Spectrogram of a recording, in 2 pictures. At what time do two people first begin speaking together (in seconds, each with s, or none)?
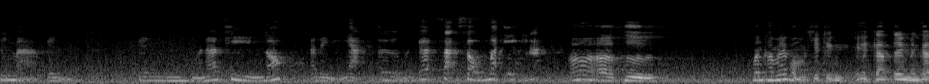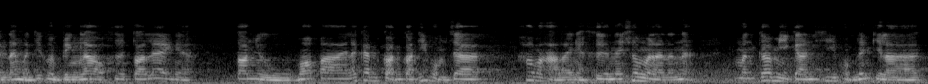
none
